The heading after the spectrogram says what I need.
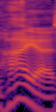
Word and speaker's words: Chaya: I said, Mom, they're not saying Chaya, they're saying Chaya. So I tell the crowd to say Chaya. And they're like, Chaya. And I'm like, no, say it like a Jew.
